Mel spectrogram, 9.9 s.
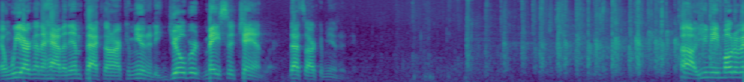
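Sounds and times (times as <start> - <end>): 
speech: 0.0 - 4.6, 9.1 - 9.9
clapping: 6.2 - 9.9.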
